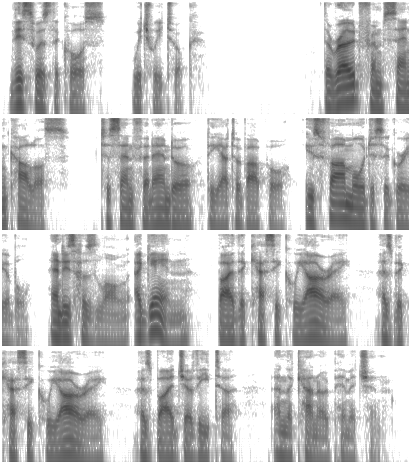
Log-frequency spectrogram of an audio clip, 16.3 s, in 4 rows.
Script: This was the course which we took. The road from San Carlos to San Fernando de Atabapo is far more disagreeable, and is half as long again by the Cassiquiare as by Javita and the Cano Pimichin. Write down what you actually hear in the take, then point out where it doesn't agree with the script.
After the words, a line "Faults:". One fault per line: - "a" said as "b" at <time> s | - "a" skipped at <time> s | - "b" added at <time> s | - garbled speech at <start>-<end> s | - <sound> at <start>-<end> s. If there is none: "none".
This was the course which we took. The road from San Carlos to San Fernando de Atabapo is far more disagreeable, and is as long again by the Cassiquiare as the Cassiquiare as by Javita and the Cano Pimichin.
Faults:
- "half" skipped at 8.9 s
- "the Cassiquiare as" added at 12.0 s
